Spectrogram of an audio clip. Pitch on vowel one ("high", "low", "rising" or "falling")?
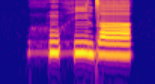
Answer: low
